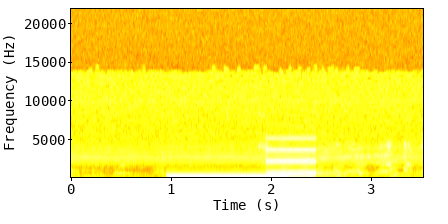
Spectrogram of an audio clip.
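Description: An electric guitar plays a sustained chord through an amplifier.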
